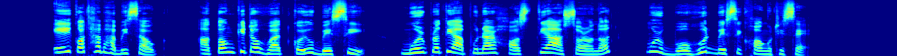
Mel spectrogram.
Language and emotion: Assamese, angry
